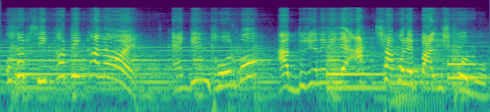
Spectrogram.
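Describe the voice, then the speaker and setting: A very high, cheeky cartoon schoolboy, bold and confident. He has a plucky sidekick manner, with music behind him. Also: very animated, brisk. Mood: plucky, defiant.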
